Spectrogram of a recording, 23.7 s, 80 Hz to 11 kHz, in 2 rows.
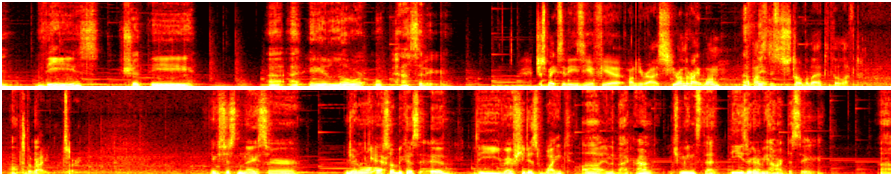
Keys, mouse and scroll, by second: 0.7 click, 2.9 click, 10.7 click, 12.1 click, 13.1-16.7 drag, 23.3 click.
